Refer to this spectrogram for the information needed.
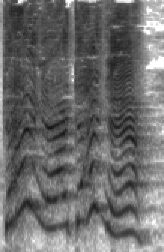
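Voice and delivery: very high frantic yell of fire. Retold or imitated. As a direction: shout the alarm to the neighbors. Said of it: "mợ đó la". (mợ hàng xóm la cháy nhà, giọng rất cao)

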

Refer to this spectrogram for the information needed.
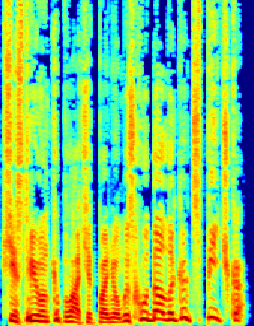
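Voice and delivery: wheedling appeal; plaintive drawn-out plea. A narrator's reading. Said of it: "затянул Лёвка".

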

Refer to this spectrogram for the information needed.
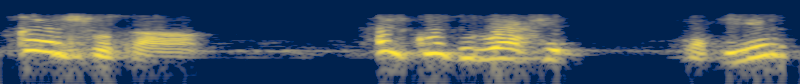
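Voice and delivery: shocked haggling. Acted. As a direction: balk at the price, outraged. Doctor shocked at price.

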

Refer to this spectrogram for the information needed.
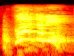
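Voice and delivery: shouted order. Acted. Interrogator yelling at prisoner to look at him, a slow shout. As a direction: make him look at you.

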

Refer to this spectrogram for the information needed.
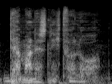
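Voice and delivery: hushed whisper, thinking to himself; whispered inner thoughts. Acted. Andrejew thinking about the governor, in a whisper. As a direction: barely breathe the words as a private thought.

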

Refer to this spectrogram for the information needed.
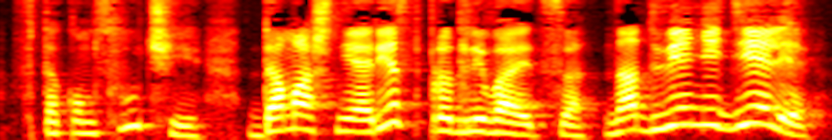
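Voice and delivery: shouting after her. A narrator's reading. Father extends house arrest to two weeks, shouting. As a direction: raise the voice to a shouted verdict. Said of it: "крикнул ей вдогонку Мишин".

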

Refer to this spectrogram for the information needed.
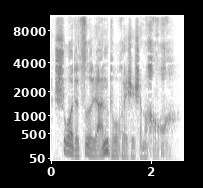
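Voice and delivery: usual speaking voice

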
